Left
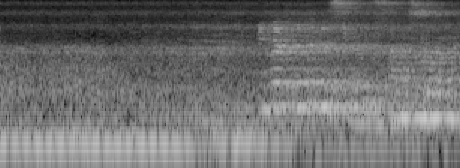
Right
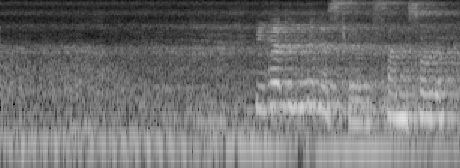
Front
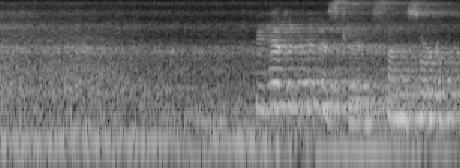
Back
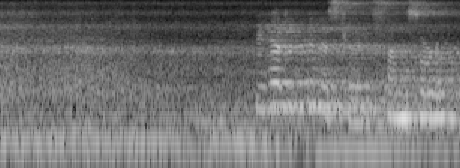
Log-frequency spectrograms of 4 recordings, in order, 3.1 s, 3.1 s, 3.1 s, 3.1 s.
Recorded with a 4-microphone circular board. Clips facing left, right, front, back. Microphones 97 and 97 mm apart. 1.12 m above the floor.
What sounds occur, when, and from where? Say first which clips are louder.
1.7 s a woman speaking: right 5 dB, back 2 dB; 90° right, 1.3 m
